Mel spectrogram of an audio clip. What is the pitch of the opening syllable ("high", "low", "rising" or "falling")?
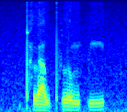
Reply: low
